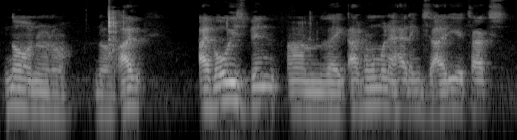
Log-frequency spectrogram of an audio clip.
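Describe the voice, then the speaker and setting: A man playing the client in a role-played telephone counselling conversation, talking haltingly with many fillers. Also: on the low side, steady tone, noisy background. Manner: halting, hesitant, heavy use of filler 'like'.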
